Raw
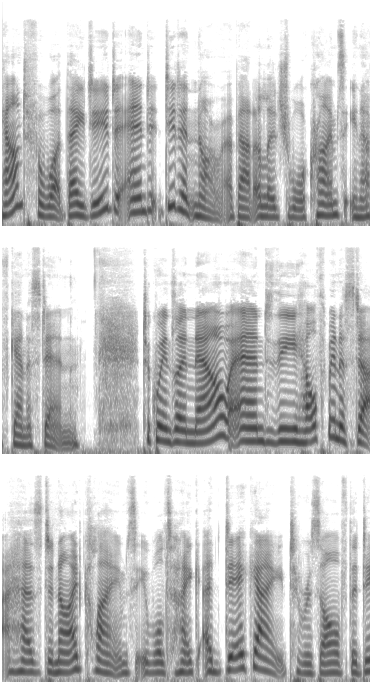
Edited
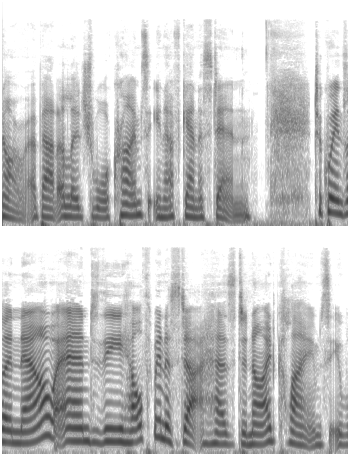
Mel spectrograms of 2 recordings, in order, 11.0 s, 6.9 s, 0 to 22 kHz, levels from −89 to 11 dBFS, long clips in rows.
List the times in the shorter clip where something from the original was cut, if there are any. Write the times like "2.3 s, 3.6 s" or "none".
none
